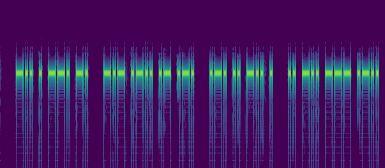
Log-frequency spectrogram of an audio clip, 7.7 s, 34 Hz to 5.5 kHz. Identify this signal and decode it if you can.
Morse code, heard as a keyed tone, about 26 wpm, 600 Hz. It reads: DEGN KLAR RIDE IDOL
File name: Korte ord DK 26wpm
